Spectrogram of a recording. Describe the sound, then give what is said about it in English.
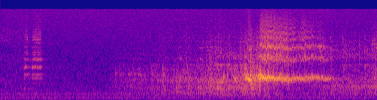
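A small motor scooter engine buzzes in Clacton, growing louder as it arrives, then gives a short, reedy horn toot before idling on. A faint chirp sounds near the start; no one speaks. “Voulez-vous like to hop on the back of this scooter and live it up a bit?”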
